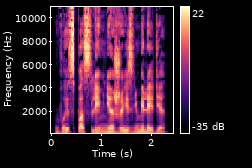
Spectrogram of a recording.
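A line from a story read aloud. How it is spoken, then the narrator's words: Stern reply. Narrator (Russian): строгим тоном ответил док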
